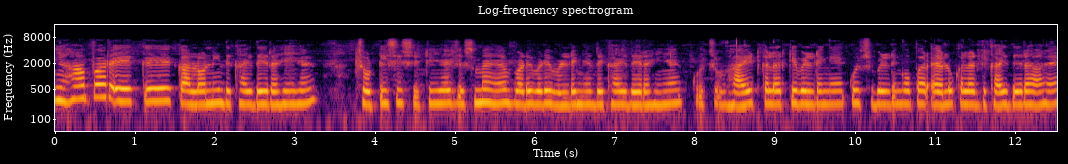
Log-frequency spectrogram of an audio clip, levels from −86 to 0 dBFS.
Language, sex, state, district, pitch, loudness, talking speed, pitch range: Hindi, female, Uttar Pradesh, Jyotiba Phule Nagar, 225 Hz, -20 LUFS, 165 wpm, 220-235 Hz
